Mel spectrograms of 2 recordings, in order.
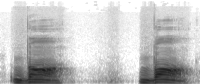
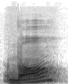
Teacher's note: Although we did N, when we see the N in a word and it's in the middle, we've got to kind of do a different thing here. So we're going to take this N and we're going to push it through our nose. And our tongue is not even going to touch the top of our mouth where we make an N sound.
